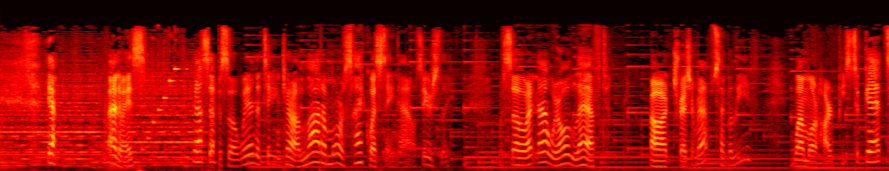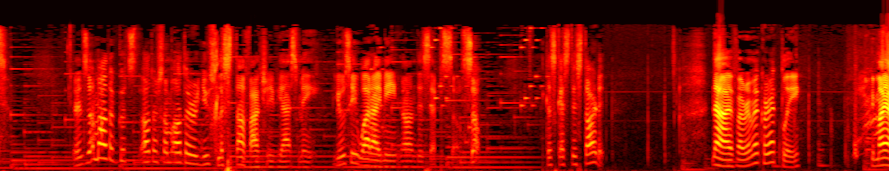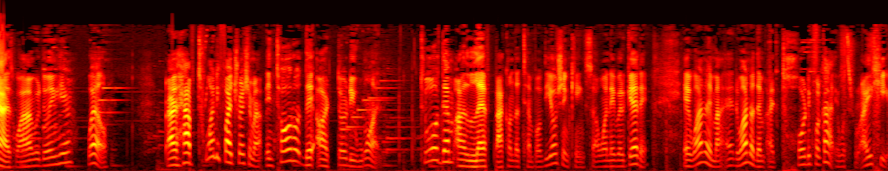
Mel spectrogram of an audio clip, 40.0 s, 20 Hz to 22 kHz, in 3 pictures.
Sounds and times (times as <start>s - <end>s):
Speech: 1.6s - 2.2s, 2.9s - 6.8s, 7.5s - 9.2s, 9.8s - 11.3s, 11.9s - 13.5s, 14.4s - 20.6s, 21.5s - 22.4s, 24.0s - 25.4s, 26.4s - 28.3s, 29.2s - 32.4s, 33.0s - 39.9s.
